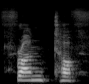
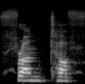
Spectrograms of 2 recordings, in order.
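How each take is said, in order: First: The t is heard and linked into 'of'. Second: The t is heard and linked into 'of'.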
